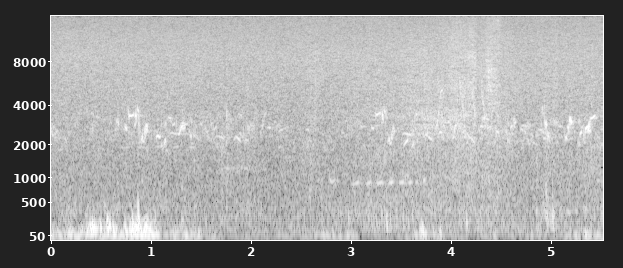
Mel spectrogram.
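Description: Small birds chirping faintly over and over, with a brief low rumble in the first second.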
